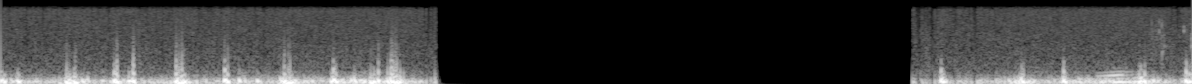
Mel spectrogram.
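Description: Regular low heart sounds with a silent gap midway. The second heart sound is single on breathing out and splits into two close components on breathing in. This is physiological splitting, a normal finding caused by the delayed closure of the pulmonary valve during inspiration.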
